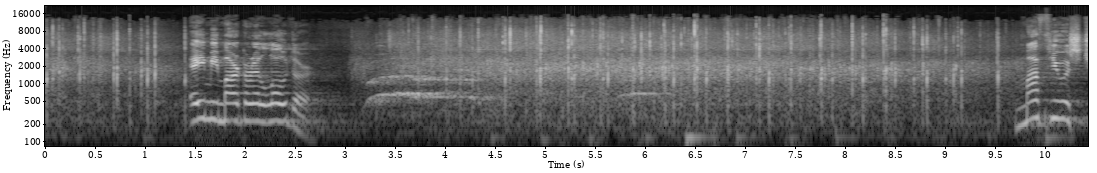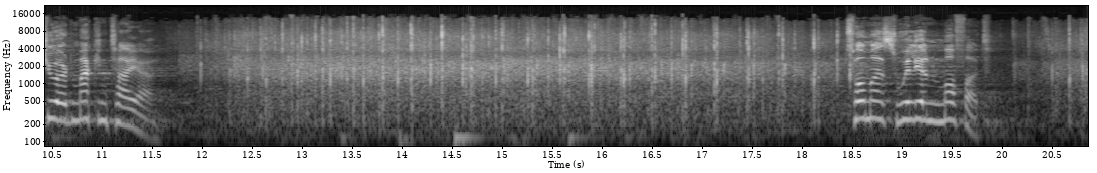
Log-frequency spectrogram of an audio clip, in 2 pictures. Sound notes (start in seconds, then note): 3.0 audience applauding; 11.8 audience applauding; 20.1 audience applauding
